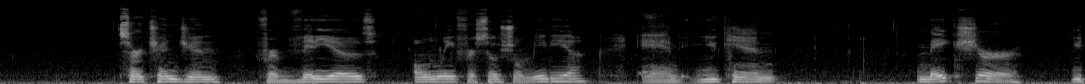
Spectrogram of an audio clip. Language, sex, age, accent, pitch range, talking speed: English, male, 30-49, American, 95-125 Hz, 75 wpm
